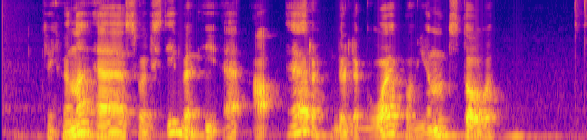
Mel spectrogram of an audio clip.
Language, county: Lithuanian, Vilnius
